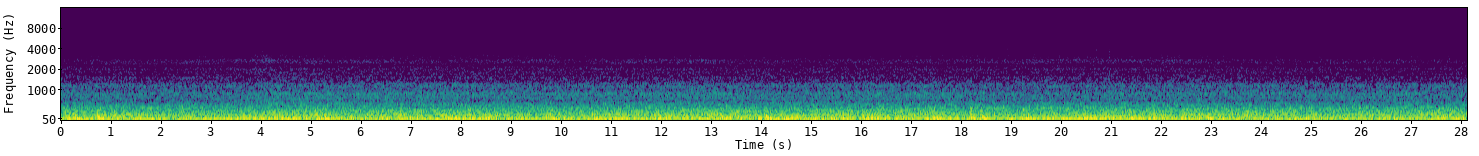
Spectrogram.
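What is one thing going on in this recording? Tyres roll on a paved road with a low steady rumble.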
